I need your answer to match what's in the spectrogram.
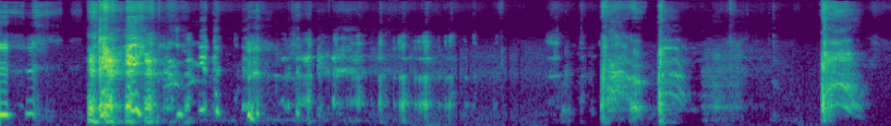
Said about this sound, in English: Oh god, it coughs too. But, what the fuck is wrong with this dog? Yeah, Spot is nuzzling your leg and coughing and making dog-like sounds.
